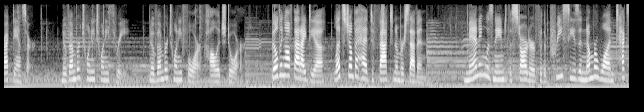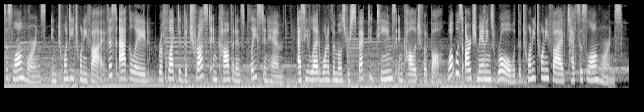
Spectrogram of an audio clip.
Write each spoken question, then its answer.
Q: What was Arch Manning's role with the 2025 Texas Longhorns?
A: Correct answer, starting quarterback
